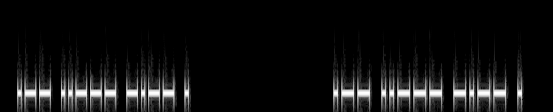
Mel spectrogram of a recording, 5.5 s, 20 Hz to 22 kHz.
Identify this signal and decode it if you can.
Morse code, heard as a keyed tone, about 29 wpm, 700 Hz. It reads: W2YE W2YE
